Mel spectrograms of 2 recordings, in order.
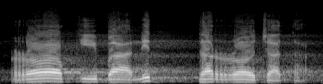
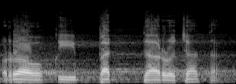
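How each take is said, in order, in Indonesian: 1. Bunyi n dengan vokal pendek menyambungkan kedua kata. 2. Bunyi n hilang dan kedua kata menyatu. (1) "cara bacanya ditambah ini"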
